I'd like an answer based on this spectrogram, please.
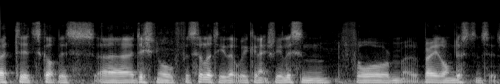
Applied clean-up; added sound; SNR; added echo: none; none; none; none.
